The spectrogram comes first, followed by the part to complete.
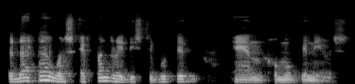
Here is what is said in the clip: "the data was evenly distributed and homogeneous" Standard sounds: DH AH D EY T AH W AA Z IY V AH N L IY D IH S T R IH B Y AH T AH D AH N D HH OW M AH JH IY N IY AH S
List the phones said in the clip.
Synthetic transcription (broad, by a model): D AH D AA T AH W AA S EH P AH N L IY D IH S T R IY B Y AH T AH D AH N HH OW M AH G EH N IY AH S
